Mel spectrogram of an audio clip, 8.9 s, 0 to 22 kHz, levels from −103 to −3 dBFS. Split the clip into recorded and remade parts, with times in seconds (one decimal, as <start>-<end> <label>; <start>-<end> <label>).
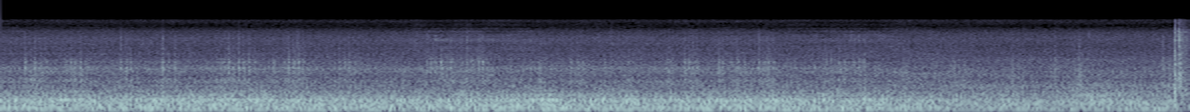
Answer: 0.0-3.1 recorded; 3.1-4.0 remade; 4.0-5.9 recorded; 5.9-6.7 remade; 6.7-8.9 recorded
